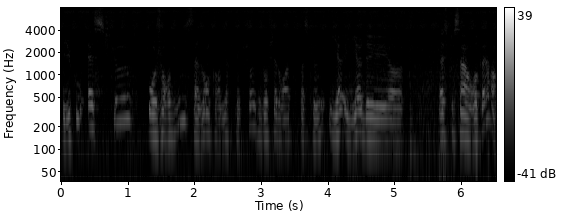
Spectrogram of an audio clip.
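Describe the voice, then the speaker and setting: A man's voice: on the high side, expressive, a little fast, darkish tone, a little hiss or hum, poor audio. A French man asking questions in an interview, hesitant, with many fillers and false starts.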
